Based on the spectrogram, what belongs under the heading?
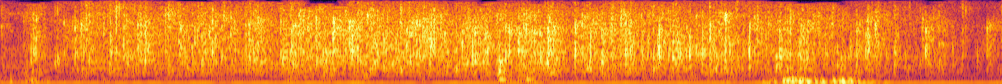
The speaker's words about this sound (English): Amen. Give the Lord a praise clap.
